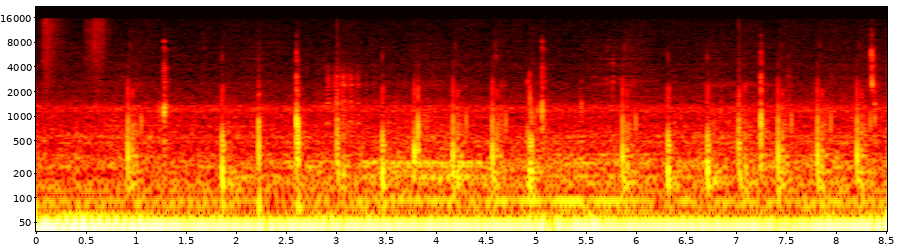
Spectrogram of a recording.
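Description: Footsteps tap on wooden boards.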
